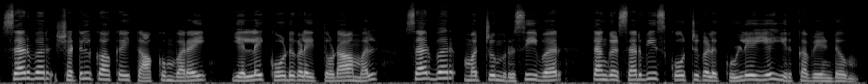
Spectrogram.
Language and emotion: Tamil, neutral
